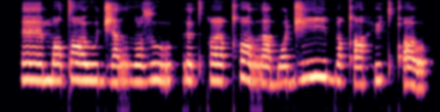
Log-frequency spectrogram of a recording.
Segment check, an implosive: absent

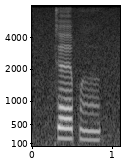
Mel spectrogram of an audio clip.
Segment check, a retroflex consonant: absent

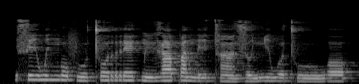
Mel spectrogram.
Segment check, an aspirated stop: present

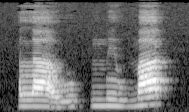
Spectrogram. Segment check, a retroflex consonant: absent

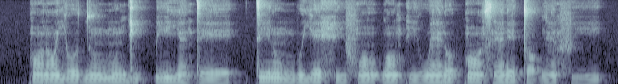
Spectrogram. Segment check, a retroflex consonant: absent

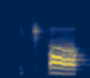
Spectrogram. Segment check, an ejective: present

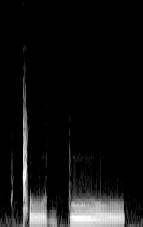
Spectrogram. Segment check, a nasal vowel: absent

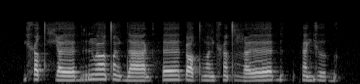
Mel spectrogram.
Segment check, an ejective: absent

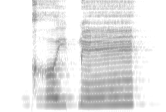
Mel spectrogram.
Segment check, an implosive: present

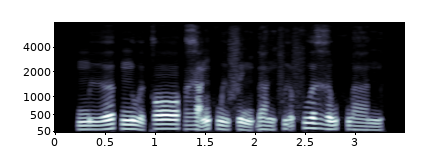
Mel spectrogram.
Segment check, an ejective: absent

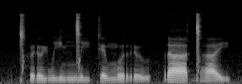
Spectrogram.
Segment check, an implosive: absent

